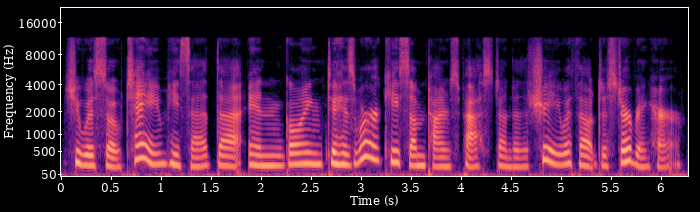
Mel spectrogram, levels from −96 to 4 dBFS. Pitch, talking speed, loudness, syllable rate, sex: 220 Hz, 200 wpm, -19 LUFS, 4.7 syllables/s, female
